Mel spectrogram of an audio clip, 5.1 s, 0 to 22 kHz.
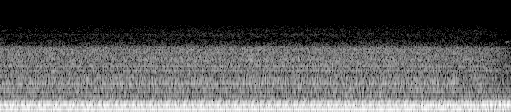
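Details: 1991 Pontiac Firebird, 305 TBI V8 with 177,000 miles, salvage-yard engine test: a steady, even idle with a low rumble and no knocks or misses; sounds healthy and settled.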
